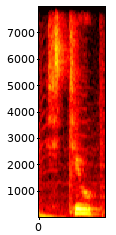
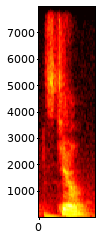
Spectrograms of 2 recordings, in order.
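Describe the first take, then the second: First: The word ends with a W-like vowel sound. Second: The word ends with a clear L sound. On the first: The speaker calls it wrong. "colocar o ui no final. E a gente fala still" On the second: The speaker calls it right. "na verdade se falaria still"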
